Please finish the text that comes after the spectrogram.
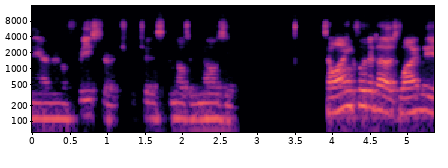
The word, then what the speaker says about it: anosognosia: to Katie, I think the first announcement was anosognosia, which is something that sometimes people spell that way, but it's probably not the most correct spelling. So the most correct spelling is anosognosia, which comes from Greek, of course.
